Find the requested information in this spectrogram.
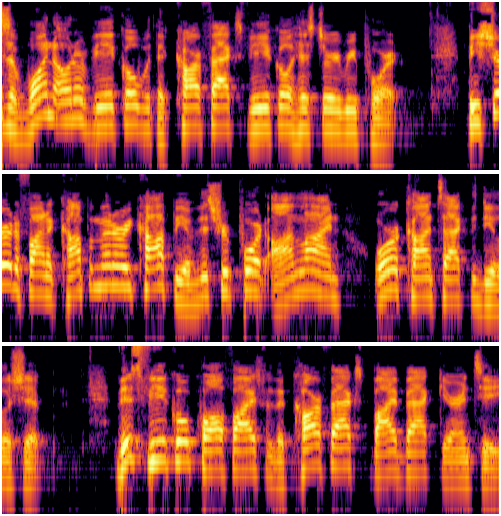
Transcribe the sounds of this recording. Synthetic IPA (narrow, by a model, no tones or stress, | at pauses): zəwʌ̃nõʊ̃nə˞viɨkl̩ˠwəðɨkʰɑɹfæksviɨkl̩ˠɦɪstə˞iɹɨpʰɔ̰ɹt̚ | b̥iʃʊɹɾɨfãɪ̃ndɨkʰɑ̃mpləmɛ̃ɾ̃ə˞ikʰɑpiʌvðɪsɹɨpʰɔɹɾɑ̃nlãɪ̃n | ʔə˞kʰɑ̃ntʰæk̪̚ðɨdilˠə˞ʃɪ̰p̚ | ðɪsviɨkl̩ˠkʰw̥ɑlˠəfaɪz̥fə˞ðɨkʰɑɹfæksb̥aɪbæk̚ɡ̥ɛɹɨ̃ntʰḭ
